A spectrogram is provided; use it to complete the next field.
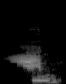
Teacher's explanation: jadi untuk Chan itu aslinya nada bangkit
